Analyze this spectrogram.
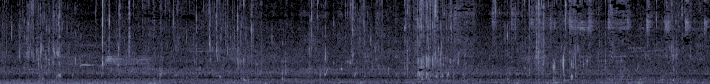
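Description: Shallow lake water sloshing and lapping with small splashes and drips. A steady low hum is under it for the first two seconds, then fades.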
